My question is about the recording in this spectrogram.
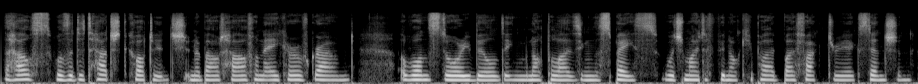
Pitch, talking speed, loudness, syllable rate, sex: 205 Hz, 185 wpm, -17 LUFS, 5.7 syllables/s, female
